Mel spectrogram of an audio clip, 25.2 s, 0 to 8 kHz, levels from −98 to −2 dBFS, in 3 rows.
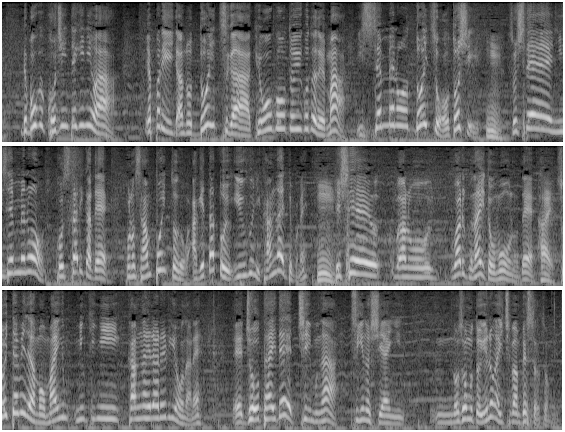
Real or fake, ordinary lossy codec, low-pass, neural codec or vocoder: real; none; none; none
